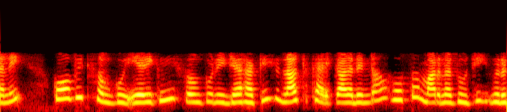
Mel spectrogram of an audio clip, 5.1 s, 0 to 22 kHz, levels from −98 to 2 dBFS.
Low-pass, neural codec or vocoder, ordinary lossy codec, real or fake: 3.6 kHz; codec, 16 kHz, 0.5 kbps, X-Codec, WavLM features, trained on Multilingual LibriSpeech; AAC, 32 kbps; fake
